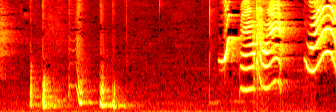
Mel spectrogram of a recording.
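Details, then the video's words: Indoor pet parrot that speaks "mummy" and "radhe radhe" gives a few low clucking sounds, then two long, high, undulating voice-like phrases. "talking parrot mummy ||mummy bolne vala parrot ||radhe radhe vala parrot"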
